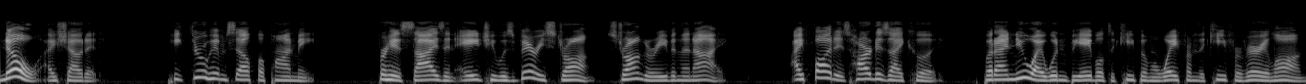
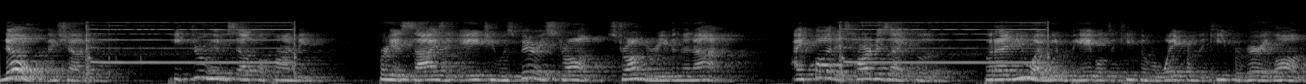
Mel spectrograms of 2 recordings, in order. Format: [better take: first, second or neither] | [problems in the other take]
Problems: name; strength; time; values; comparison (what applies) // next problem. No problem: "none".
first | background sound (Printer); 7 dB below the speech // room echo; dies away in 1.1 s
